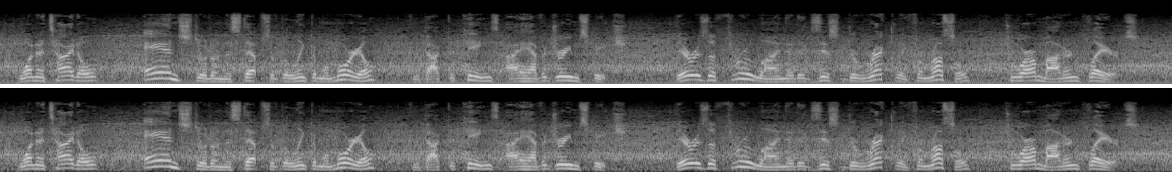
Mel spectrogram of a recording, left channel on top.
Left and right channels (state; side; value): noise; left; hum, 19 dB below the sound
